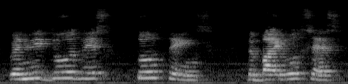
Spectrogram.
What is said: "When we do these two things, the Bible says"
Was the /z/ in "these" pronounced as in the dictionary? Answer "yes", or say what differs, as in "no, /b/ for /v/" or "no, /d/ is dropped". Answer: no, /s/ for /z/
